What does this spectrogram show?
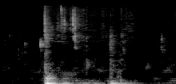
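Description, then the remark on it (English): Wet chewing sounds right against a microphone: a loud squishy burst, a few smaller smacks, then a second chewing burst before fading to near silence. “Chewing still right.”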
